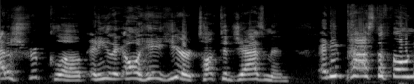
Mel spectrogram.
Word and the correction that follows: Yasmeen: It's pronounced Yasmeen, first of Yasmeen, all. Yasmeen, yes.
